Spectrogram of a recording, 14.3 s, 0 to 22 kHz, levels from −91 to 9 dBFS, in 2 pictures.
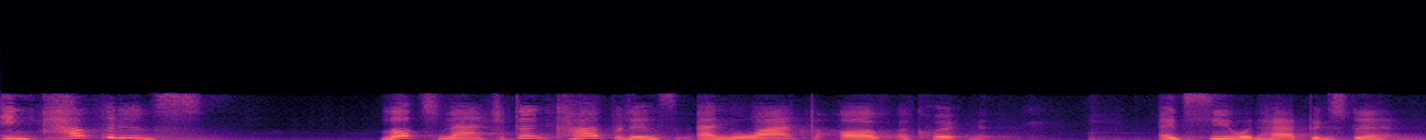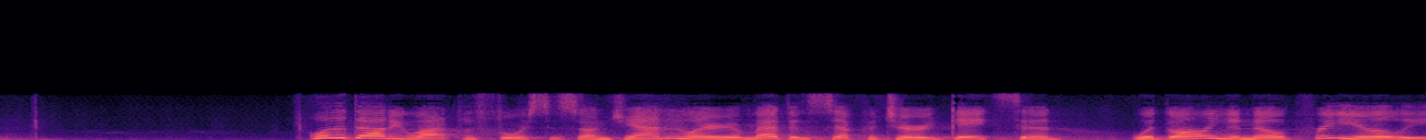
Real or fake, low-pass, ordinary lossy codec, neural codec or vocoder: fake; 7.2 kHz; AAC, 48 kbps; codec, 16 kHz, 0.5 kbps, FunCodec, trained on Chinese and English, 25 frames a second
